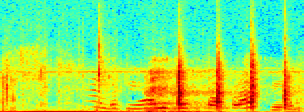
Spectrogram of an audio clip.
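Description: Footsteps of several people walking on a sandy dirt track, with a few sharp steps in the second half and faint talk underneath.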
